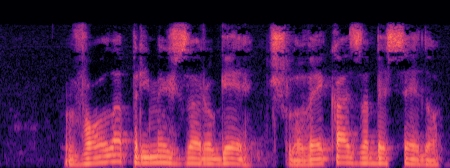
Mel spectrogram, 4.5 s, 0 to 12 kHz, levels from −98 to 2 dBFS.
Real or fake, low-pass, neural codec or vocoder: real; 7.2 kHz; none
